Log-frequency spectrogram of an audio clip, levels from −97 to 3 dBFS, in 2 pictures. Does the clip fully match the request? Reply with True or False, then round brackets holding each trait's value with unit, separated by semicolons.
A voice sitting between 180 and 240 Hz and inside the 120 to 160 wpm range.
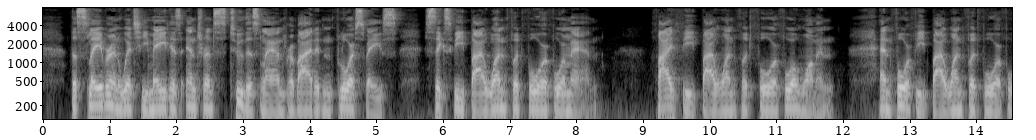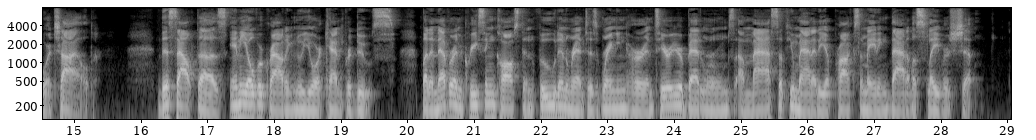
False (80 Hz; 155 wpm)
